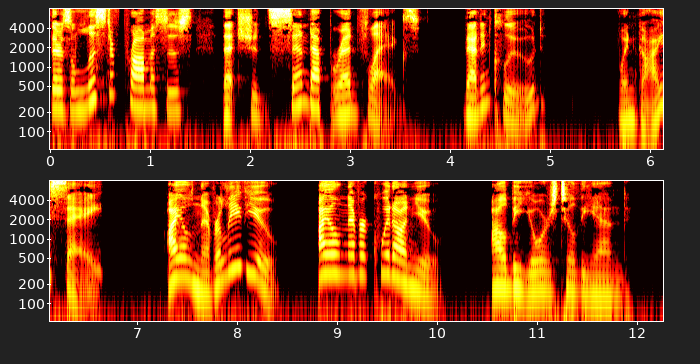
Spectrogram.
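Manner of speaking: normal talking voice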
